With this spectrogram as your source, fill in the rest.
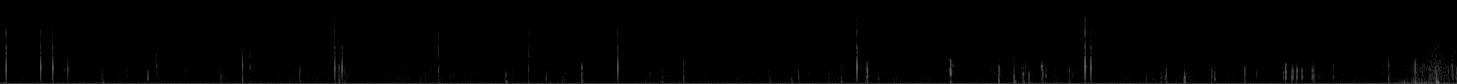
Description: English: New noises of my empty stomach.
